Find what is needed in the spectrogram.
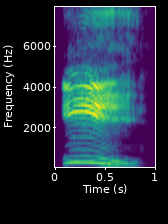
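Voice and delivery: ई held long, falling away; E read as ई. Shown as a demonstration. Teacher showing the other reading, long held ई. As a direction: stretch out a long ई. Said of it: "कभी कभी पढ़ेंगे".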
